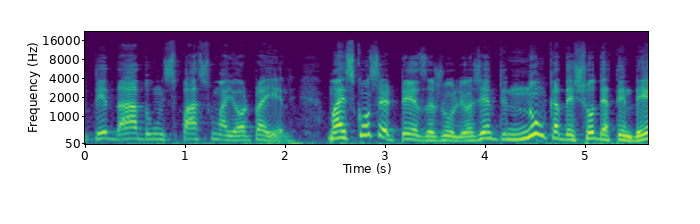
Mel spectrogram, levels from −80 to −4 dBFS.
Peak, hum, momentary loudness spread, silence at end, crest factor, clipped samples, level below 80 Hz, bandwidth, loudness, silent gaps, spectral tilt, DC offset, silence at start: -2 dBFS; none; 8 LU; 0 s; 14 dB; under 0.1%; -40 dBFS; 15.5 kHz; -17 LUFS; none; -5.5 dB/octave; under 0.1%; 0 s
